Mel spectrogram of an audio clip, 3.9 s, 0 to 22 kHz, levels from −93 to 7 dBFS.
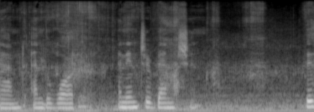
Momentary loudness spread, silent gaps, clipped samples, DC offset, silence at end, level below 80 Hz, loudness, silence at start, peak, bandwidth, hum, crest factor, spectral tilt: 15 LU; none; under 0.1%; under 0.1%; 0 s; -36 dBFS; -22 LUFS; 0 s; -6 dBFS; over 20 kHz; none; 16 dB; -7 dB/octave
